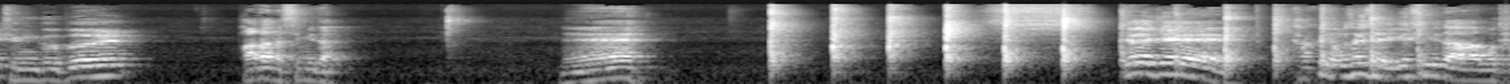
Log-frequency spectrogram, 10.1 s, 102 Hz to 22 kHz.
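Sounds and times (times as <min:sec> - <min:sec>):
hands clapping: 0:05.2 - 0:10.0.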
